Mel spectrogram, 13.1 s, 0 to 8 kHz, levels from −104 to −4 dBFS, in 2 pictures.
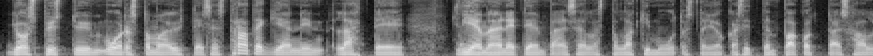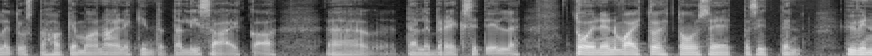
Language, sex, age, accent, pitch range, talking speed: Finnish, male, 30-49, native, 95-105 Hz, 130 wpm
